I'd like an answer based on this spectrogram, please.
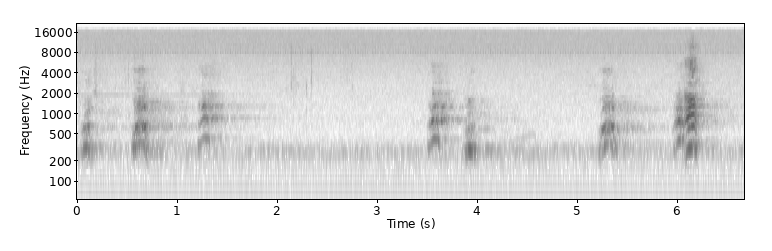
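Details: Great Dane puppy at Puppy Hill on 03-06-2019, late afternoon: sharp, ringing barks in pairs and singles with long quiet gaps between bursts, over a faint background hum.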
